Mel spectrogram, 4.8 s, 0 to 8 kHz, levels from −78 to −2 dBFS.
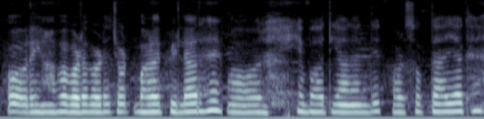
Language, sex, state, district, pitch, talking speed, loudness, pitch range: Hindi, female, Bihar, Lakhisarai, 195 Hz, 200 wpm, -19 LUFS, 185-200 Hz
